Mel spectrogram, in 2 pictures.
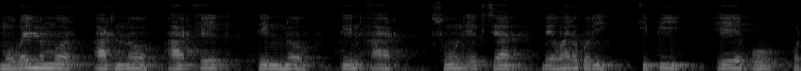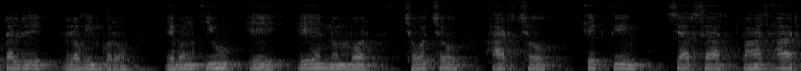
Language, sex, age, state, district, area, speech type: Odia, male, 45-60, Odisha, Boudh, rural, read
